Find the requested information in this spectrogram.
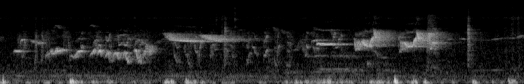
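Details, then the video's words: In an aviary, an orange-headed thrush gives a continuous run of varied, scratchy and whistled high warbles over a steady background rumble of low noise. "SUARA ANIS MERAH + JALI SUARA ASLI DI AVIARY"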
